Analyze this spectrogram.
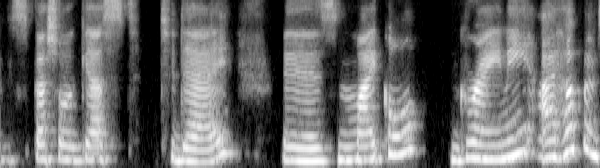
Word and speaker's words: Greaney: my channel a special guest today is michael graney i hope i'm saying your last name correctly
